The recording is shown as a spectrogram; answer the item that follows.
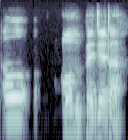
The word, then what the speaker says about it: Ol Pejeta: And then yes, you're a ranger at how do you pronounce it? Ol Pejeta.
